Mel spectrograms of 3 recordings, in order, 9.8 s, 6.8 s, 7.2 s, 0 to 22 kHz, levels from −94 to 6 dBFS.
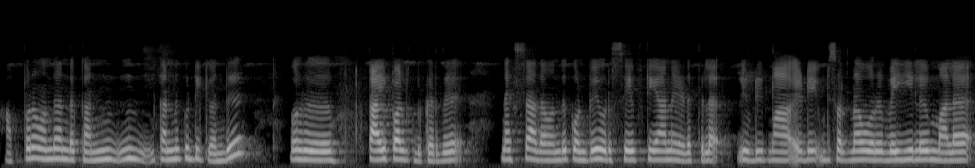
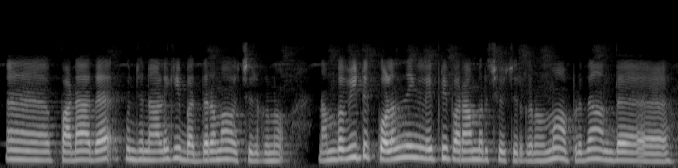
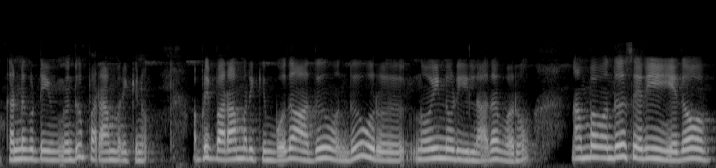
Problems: none marked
